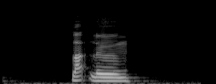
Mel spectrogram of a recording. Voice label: "ล่ะเลิง", ภาษาโคราช; คลองหลง คลองที่เกิดจากลำน้ำที่ขาดเป็นช่วง ๆ

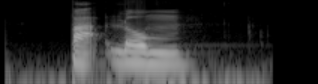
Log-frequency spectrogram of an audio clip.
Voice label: "ปะลม", ภาษาโคราช

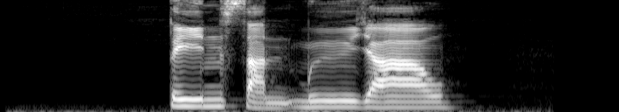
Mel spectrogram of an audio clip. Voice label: "ตีนสั่นมือยาว", ภาษาโคราช; (สำนวน) ลักเล็กขโมยน้อย

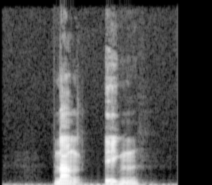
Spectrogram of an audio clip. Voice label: "นั่งเอ๋ง", ภาษาโคราช; นั่นไง ใช่แล้ว

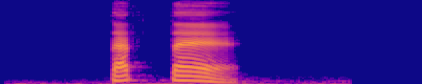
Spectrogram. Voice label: "แต๊ดแต้", ภาษาโคราช; 1. นกต้อยตีวิด

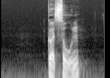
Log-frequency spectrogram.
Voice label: "เกิดสูน", ภาษาโคราช; เกิดสุริยุปราคา จันทรุปราคา

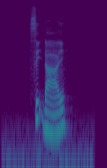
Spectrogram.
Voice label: "ซิด๋าย", ภาษาโคราช; 1. เสียดาย บางทีพูดว่าซิด๋ายเด่

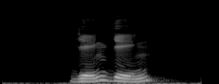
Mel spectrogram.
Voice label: "เหยง ๆ", ภาษาโคราช

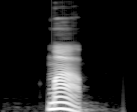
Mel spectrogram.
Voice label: "มาบ", ภาษาโคราช; เลื่อมระยับ

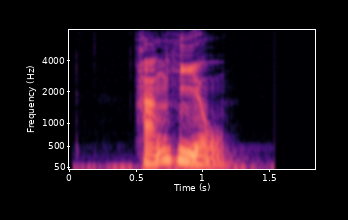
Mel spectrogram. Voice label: "หางเหี่ยว", ภาษาโคราช; เหล็กสำหรับขุดดินเหนียว

